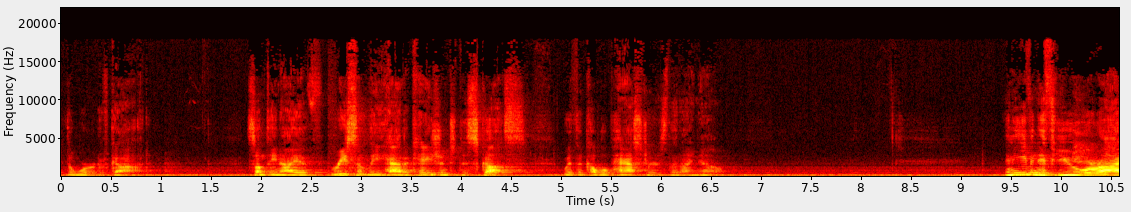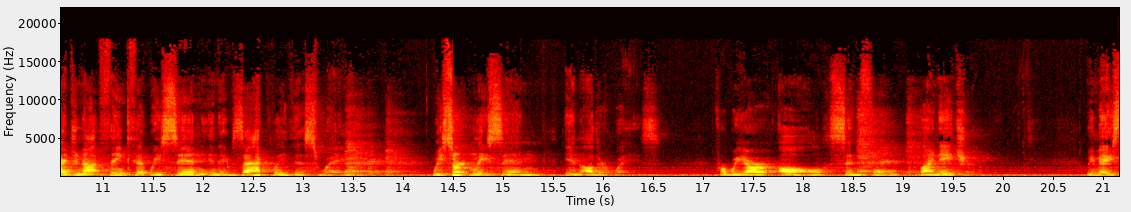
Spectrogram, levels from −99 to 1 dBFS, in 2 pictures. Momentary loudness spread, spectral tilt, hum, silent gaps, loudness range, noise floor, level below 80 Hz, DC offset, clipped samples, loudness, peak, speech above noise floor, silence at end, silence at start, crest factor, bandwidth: 26 LU; -5.5 dB/octave; none; none; 13 LU; -49 dBFS; -60 dBFS; under 0.1%; under 0.1%; -28 LUFS; -8 dBFS; 22 dB; 0 s; 0 s; 22 dB; 18 kHz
